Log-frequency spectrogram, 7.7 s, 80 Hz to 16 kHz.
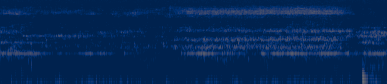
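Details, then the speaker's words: HP PS-4241-1HD power supply after seized-fan repair, switched on by shorting green wire to ground: quiet steady fan hum, even tone, no rattle, scrape or wobble; 12 V stable, fan spinning smoothly. "And yeah, as you can see, it runs really good. 12 volts, stable, and the fan is spinning really good."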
